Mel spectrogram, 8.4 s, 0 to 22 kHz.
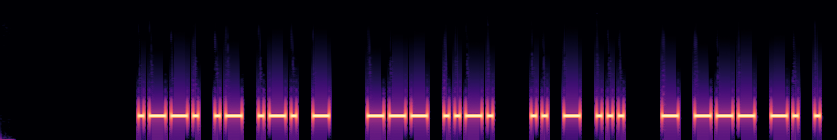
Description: Morse code, heard as a keyed tone, about 22 wpm, 700 Hz. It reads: PART OF ITS TONE
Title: Sentences from Top 1600 Words 22wpm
